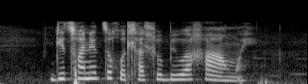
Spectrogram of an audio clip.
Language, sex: Tswana, female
